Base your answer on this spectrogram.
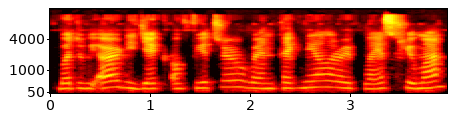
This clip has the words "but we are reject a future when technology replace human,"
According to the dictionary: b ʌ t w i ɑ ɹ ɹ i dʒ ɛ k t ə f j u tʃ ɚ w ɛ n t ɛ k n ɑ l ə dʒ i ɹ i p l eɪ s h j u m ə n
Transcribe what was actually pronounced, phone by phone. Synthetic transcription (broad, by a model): b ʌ t w i ɑ ɹ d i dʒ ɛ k ə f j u tʃ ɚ w ɛ n t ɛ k n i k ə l ɹ i p l eɪ s h j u m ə n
